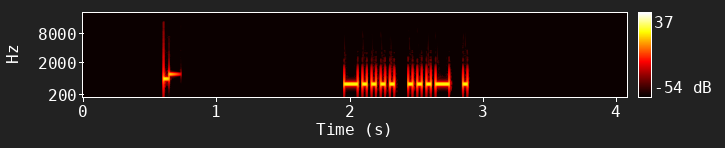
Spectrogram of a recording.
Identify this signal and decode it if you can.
Morse code, heard as a keyed tone, about 36 wpm, 700 Hz. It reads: 6VE
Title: Three Challenging Letter-Number Combinations 35wpm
